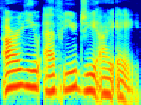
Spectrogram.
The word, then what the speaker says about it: Refugia: And this time he married a girl named Refugia. Would you say that's how you pronounce it? Yeah. Right now, just go ahead, write in. Tell me how stupid I am. It's Rufugia.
